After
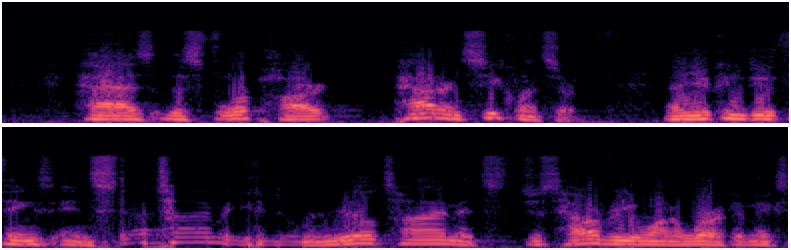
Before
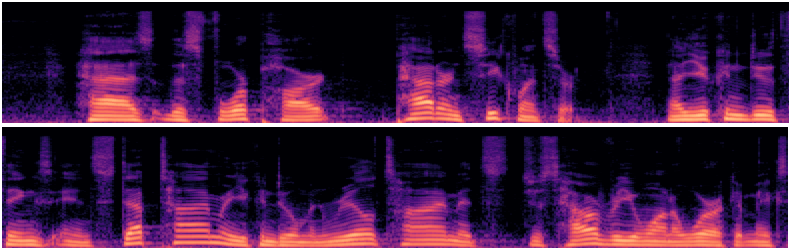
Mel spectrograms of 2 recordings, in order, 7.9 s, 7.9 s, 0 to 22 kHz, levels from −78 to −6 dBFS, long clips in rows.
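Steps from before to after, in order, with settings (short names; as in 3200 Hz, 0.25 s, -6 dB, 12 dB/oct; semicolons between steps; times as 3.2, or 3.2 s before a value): inharmonic rescaling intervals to 84%; hard clip -14.5 dBFS, distortion -18 dB; 4.35–5.44 negative-ratio compressor -29 dBFS, ratio -0.5; gain -7.5 dB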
